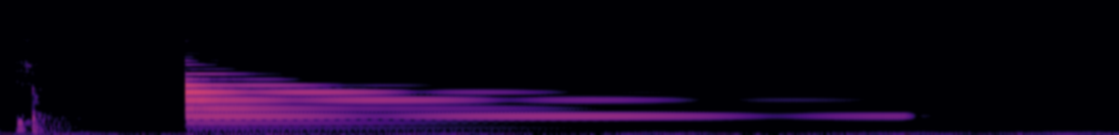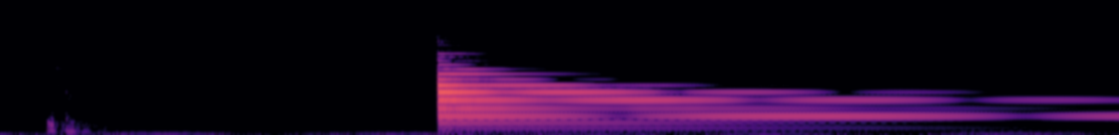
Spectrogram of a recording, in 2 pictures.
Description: Twin F Perc

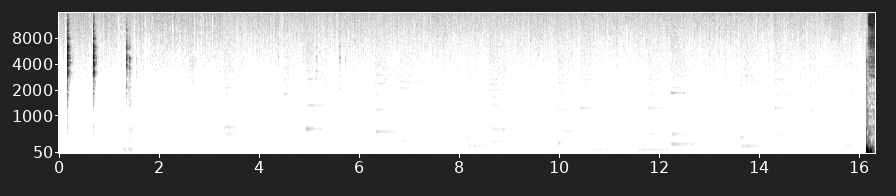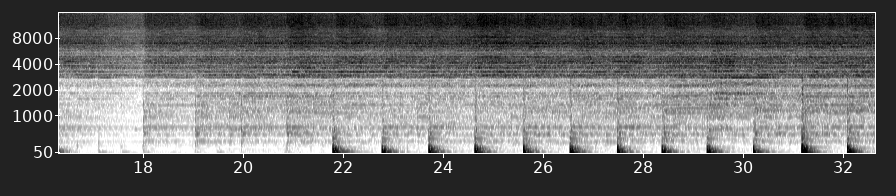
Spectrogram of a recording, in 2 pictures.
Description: Kick IN

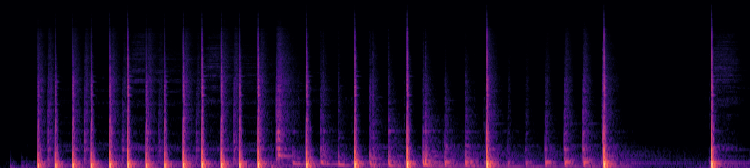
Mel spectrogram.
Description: Kick In, RNR for piano

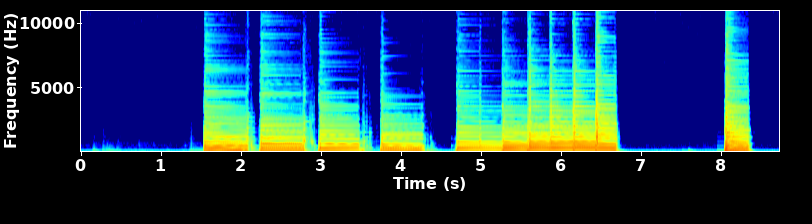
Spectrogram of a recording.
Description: Gtr Line, RNR for piano

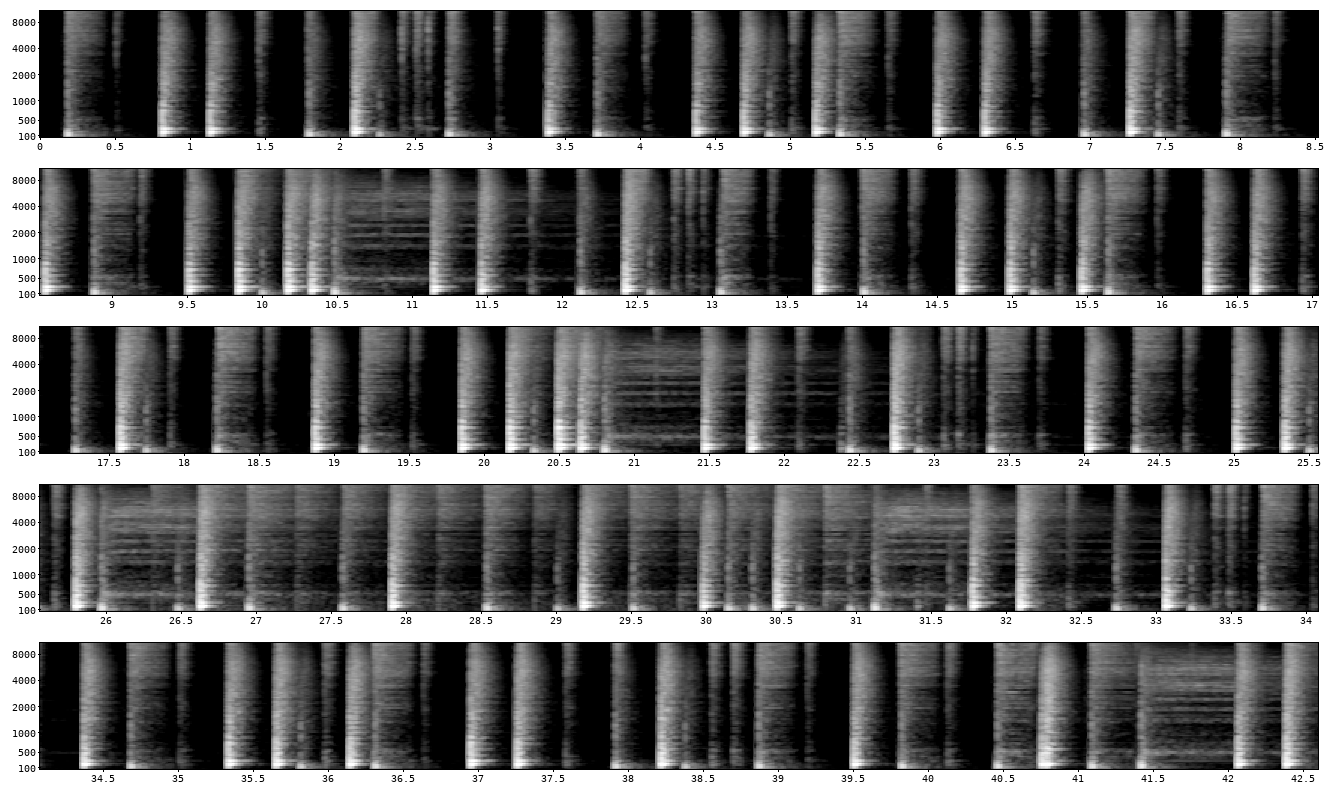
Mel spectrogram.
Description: Snare

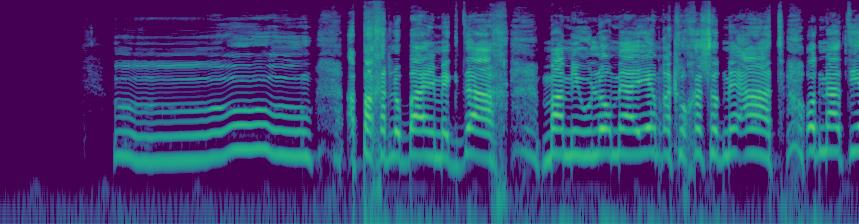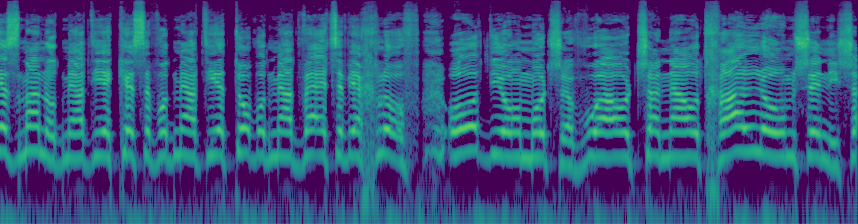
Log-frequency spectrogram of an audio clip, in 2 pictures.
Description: VOX

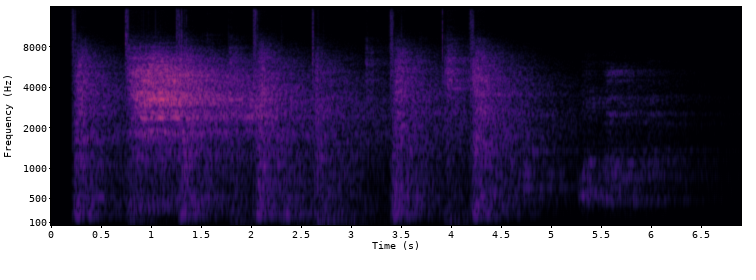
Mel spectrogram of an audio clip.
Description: Drums Verb

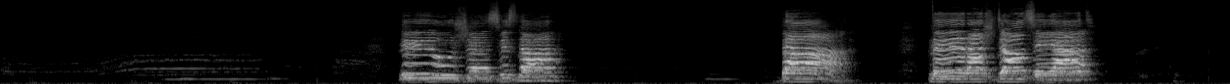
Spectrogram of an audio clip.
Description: Backs AKG

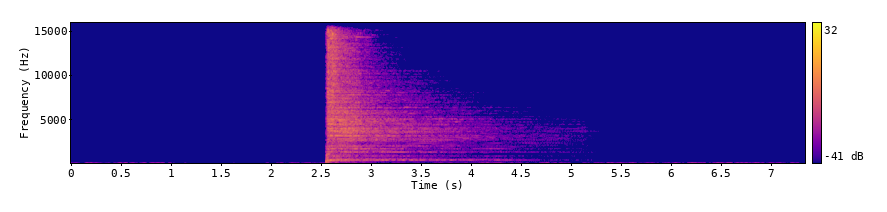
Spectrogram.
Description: Perc

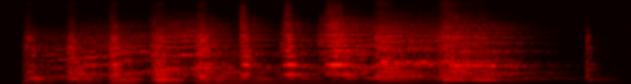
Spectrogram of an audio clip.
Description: Violas, jazz for piano

